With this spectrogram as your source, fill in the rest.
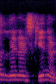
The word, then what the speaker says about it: Lynyrd Skynyrd: Good Life eh Talvez ele concorre com o pronounce Lenner Skinner né que é que é o disco de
